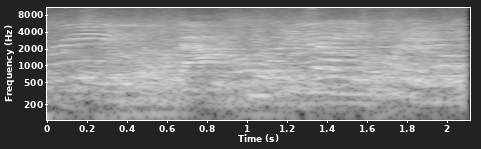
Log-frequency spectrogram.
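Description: Children's voices, several of them talking and calling over one another.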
